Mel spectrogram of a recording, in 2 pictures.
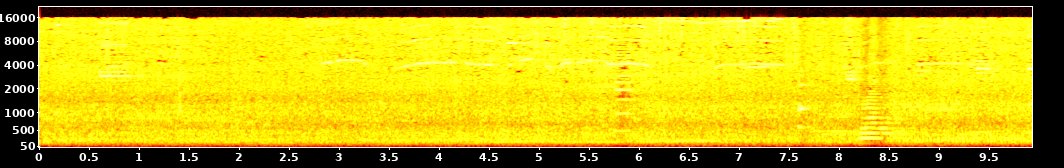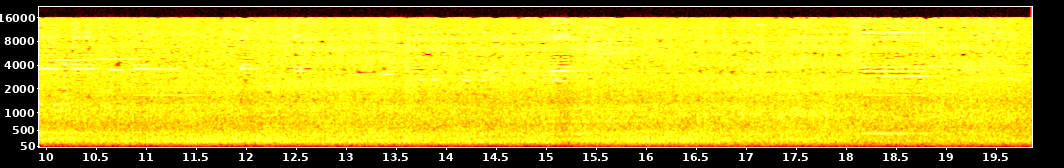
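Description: Vehicle horns honk now and then.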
